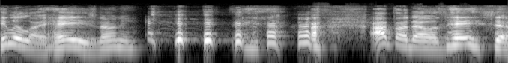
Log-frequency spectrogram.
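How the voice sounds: Moving at a fairly quick pace, this man has a high pitch and ordinary pitch variation.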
